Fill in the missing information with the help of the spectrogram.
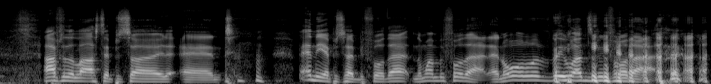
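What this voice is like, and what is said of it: Tired, slightly worn voice. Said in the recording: “I am a little tired and my voice is a little bit used. I've been doing three shows a night”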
